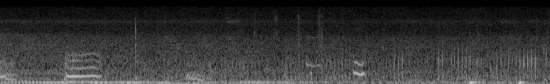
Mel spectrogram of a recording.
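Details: Low, throbbing purr from a mother cat looking after her four-day-old kittens. Several short, thin kitten mews and tiny squeaks rise briefly above it, the first one clearer and more tonal.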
